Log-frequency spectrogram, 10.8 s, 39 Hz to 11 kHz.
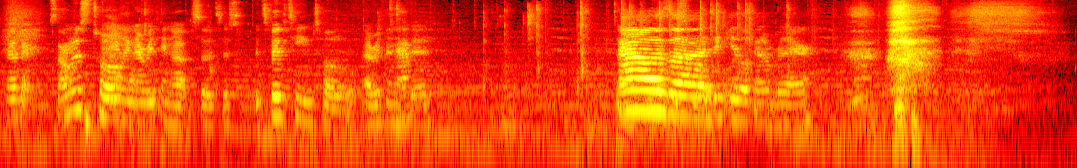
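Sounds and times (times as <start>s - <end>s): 
speech: 0.1s - 4.5s, 6.2s - 9.1s
heavy winded breathing after exertion: 8.4s - 10.7s.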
